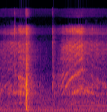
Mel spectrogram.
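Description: Small electric motor of a remote-control toy car whirring, its pitch rising and falling as the car speeds up and slows, with one sharp click about half a second in.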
